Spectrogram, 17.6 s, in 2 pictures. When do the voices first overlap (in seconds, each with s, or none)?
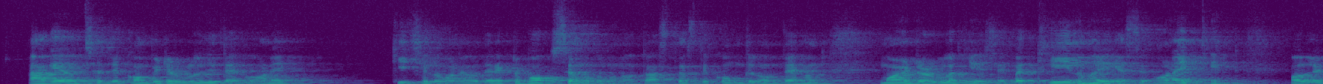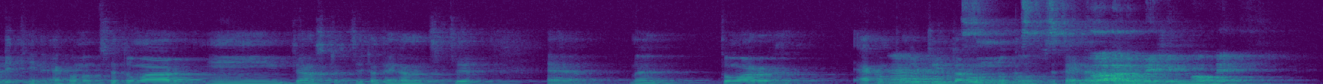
14.7 s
